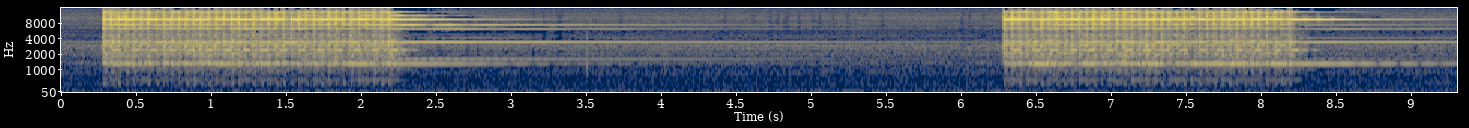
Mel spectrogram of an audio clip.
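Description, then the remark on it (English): An old-fashioned business telephone bell rings in two loud, metallic bursts of about two seconds each, separated by a pause of a few seconds, with the clanging tone lingering briefly after each ring. “The phone rings again.”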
